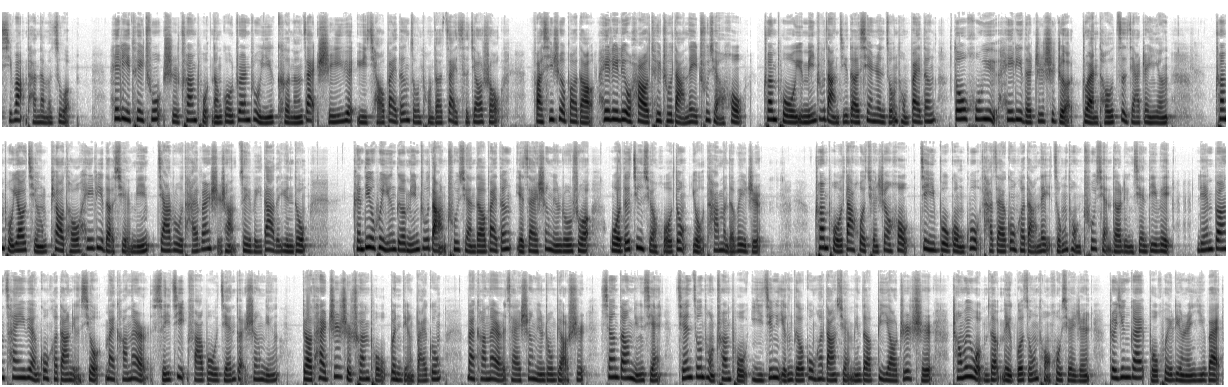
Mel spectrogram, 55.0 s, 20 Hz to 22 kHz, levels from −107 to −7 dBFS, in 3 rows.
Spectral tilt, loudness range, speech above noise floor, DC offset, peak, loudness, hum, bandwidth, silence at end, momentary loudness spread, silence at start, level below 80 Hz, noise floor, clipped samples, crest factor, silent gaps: -7 dB/octave; 3 LU; 38 dB; under 0.1%; -2 dBFS; -20 LUFS; none; 14 kHz; 0.05 s; 7 LU; 0 s; -40 dBFS; -57 dBFS; under 0.1%; 16 dB; none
